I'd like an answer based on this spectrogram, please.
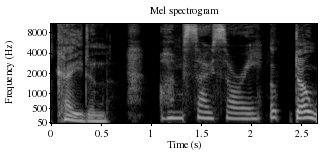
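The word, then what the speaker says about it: Kaeden: welcome to the team hi Aiden uh it's Caden I'm so sorry oh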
